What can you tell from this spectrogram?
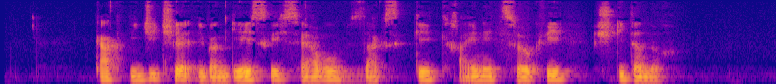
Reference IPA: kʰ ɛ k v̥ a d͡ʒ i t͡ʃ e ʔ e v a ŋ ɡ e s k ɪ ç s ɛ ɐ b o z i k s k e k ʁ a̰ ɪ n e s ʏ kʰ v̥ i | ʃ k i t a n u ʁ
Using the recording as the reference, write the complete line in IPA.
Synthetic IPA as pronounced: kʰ a k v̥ i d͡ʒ i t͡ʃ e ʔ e v a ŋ ɡ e s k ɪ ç s ɛ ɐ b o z a k s k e k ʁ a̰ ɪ n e t͡s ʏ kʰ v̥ i | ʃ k i t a n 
